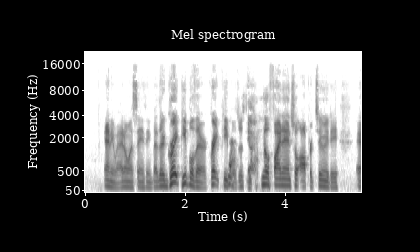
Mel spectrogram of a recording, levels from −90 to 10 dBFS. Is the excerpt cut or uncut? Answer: uncut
